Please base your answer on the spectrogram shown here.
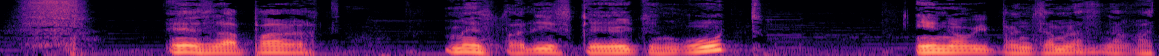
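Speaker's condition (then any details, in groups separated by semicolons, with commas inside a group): Down syndrome; congenital, born with it, extra chromosome, age 45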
